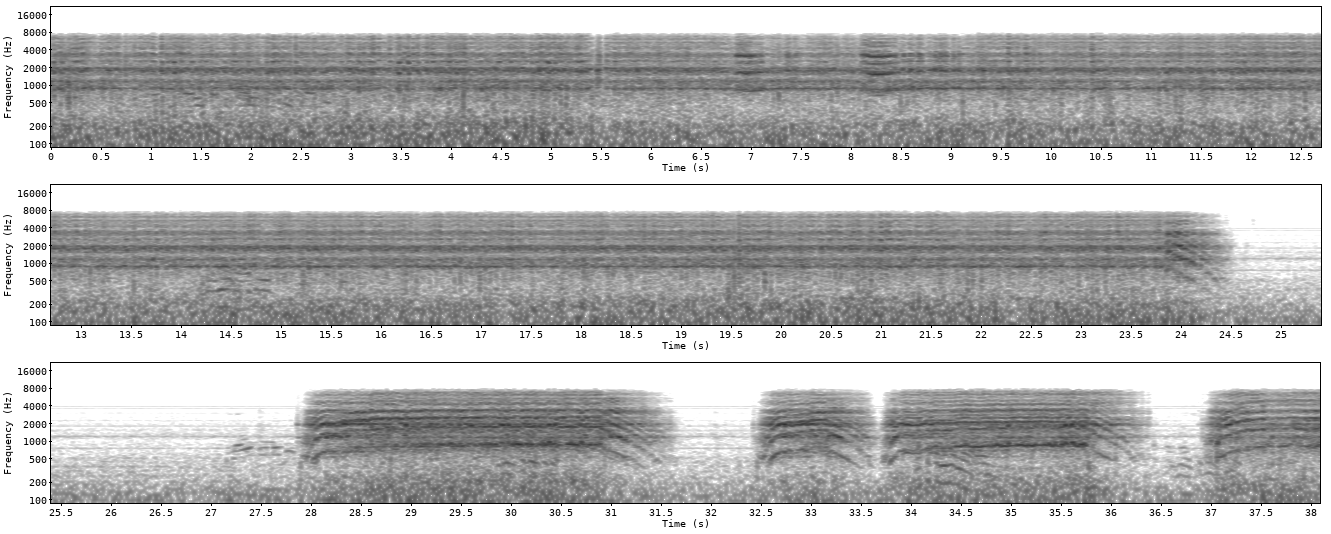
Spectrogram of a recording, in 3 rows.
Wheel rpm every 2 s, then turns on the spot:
230, 240, 240, 230, 230, 230, 230, 230, 230, 230, 230, 230, 40, 0, 140, 150, 60, 170, 90.
none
